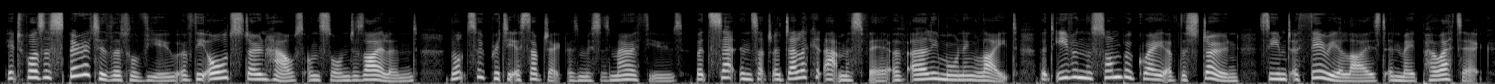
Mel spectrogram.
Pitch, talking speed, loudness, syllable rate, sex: 220 Hz, 185 wpm, -18 LUFS, 5.3 syllables/s, female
